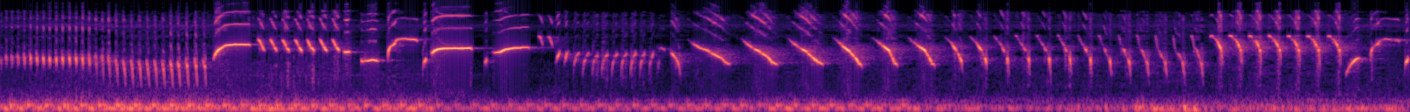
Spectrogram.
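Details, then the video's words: Canary tutor song for juvenile and silent canaries: a low descending buzzy roll, then bright chattering trills and looping whistles, followed by a long series of sharp falling slurred notes. "Masteran Untuk Kenari Paud Dan Pancingan Kenari Macet Bunyi"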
